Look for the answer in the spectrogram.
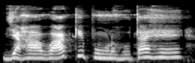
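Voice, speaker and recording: A woman with a somewhat high voice reads through a grammar lesson. She lingers on each example, spacing out the words so students can follow. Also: pushed and bright. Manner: slow, deliberate reading of examples. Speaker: teacher.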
